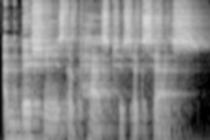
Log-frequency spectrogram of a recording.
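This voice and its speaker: A man voicing a vengeful half-machine former attorney in a grave, deliberate, ominous horror game monologue. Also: extremely low pitch, fairly even intonation, a bit bright. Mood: ominous, philosophical. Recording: echoey, distant-sounding voice.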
